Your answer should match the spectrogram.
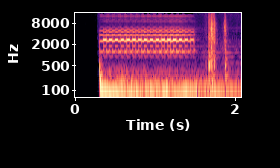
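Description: A deep boom sets off a steady electronic ringing tone, much like a phone ringtone, held for just over a second. Two short swishes follow near the end.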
